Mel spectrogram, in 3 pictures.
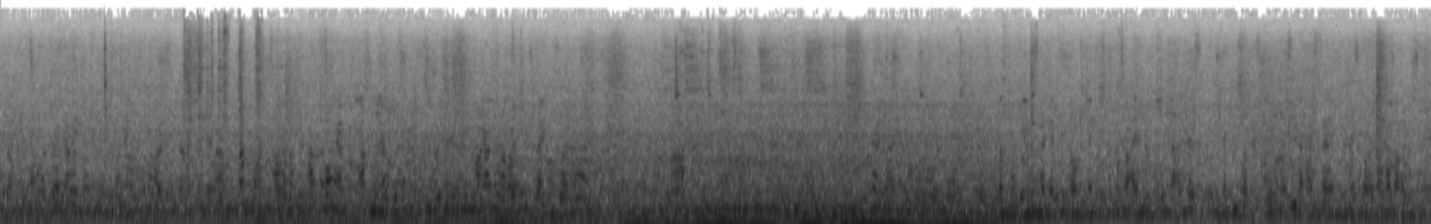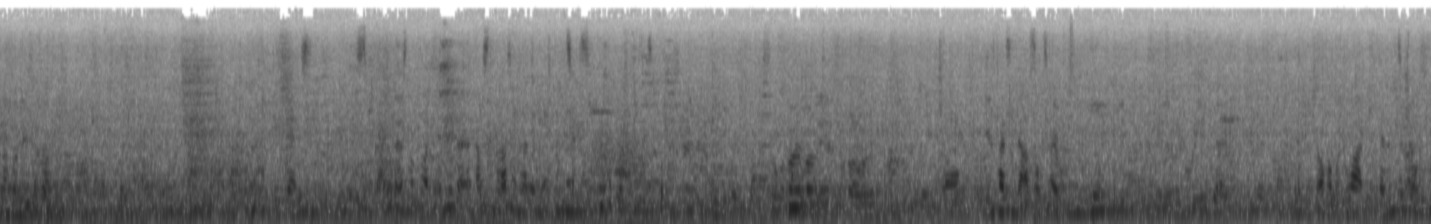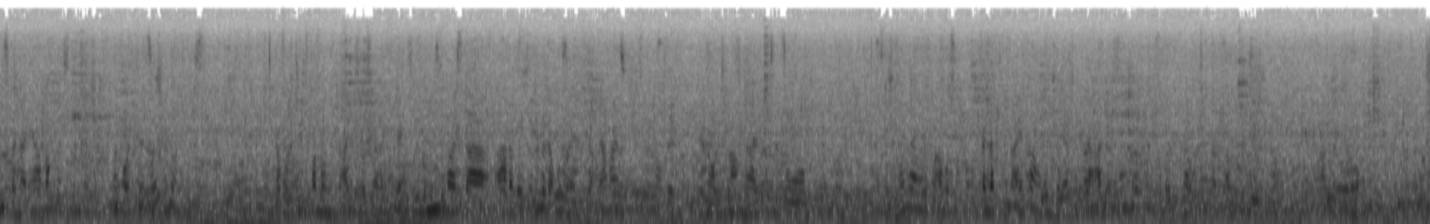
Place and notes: Sternplatz Coffee Store, Bayreuth, Deutschland - Sternplatz Coffee Store
Sternplatz - Coffee Store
